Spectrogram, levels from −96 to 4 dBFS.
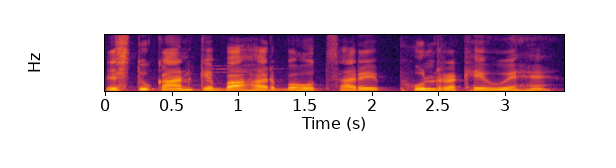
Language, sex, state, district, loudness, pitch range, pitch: Hindi, male, Jharkhand, Ranchi, -19 LUFS, 150-170 Hz, 160 Hz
